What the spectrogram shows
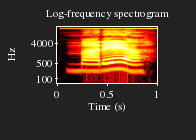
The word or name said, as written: marea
